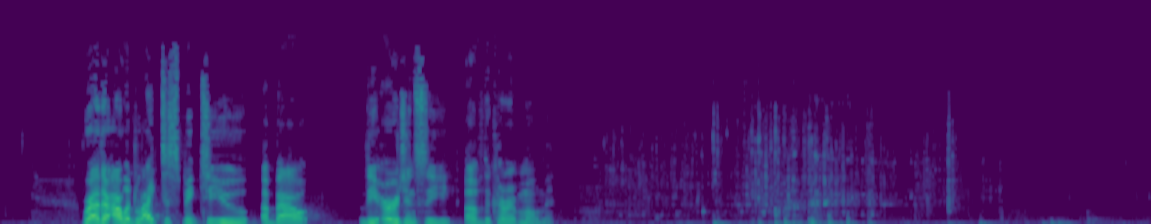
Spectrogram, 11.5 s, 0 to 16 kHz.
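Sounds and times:
speech: 0:00.8 - 0:05.6
water poured into a glass: 0:05.8 - 0:11.5.

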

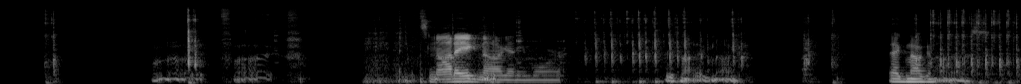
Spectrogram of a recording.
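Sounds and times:
speech: 0:04.3 - 0:05.8, 0:06.6 - 0:07.5, 0:08.9 - 0:09.9
clicky computer keyboard typing: 0:05.8 - 0:08.5, 0:09.1 - 0:10.1.

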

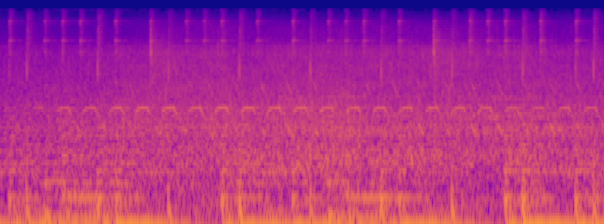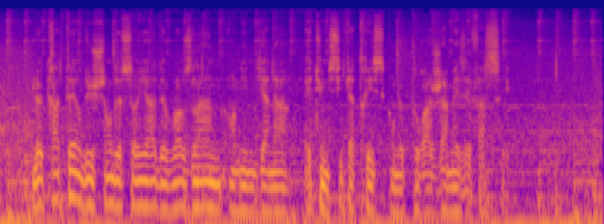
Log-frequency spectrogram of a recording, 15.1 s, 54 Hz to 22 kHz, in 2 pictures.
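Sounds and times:
emergency siren wailing after a plane crash in Roseland Indiana: 0:00.0 - 0:09.1
steady dense rain at night after a plane crash in Roseland Indiana: 0:00.0 - 0:15.0
speech: 0:08.0 - 0:14.1.

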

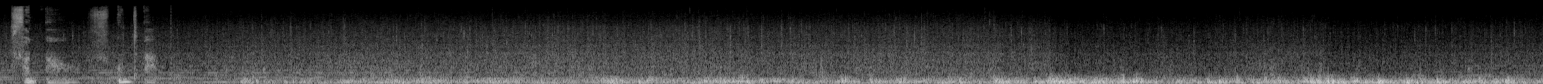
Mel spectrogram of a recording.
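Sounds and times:
dense rain falling on tree leaves: 0:00.0 - 0:15.4
speech: 0:00.1 - 0:02.6
gusting wind: 0:01.6 - 0:15.4.

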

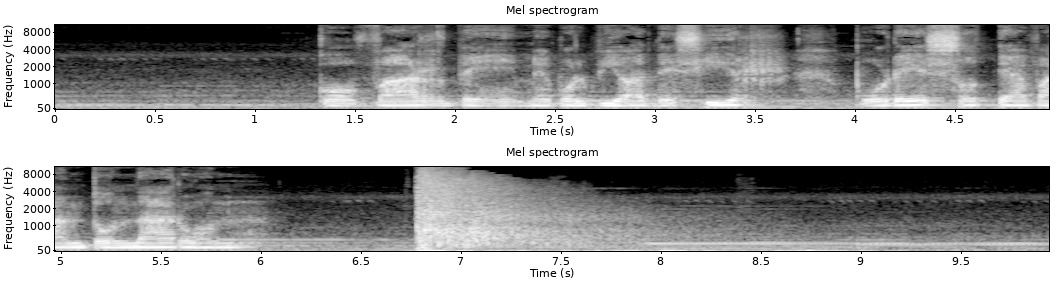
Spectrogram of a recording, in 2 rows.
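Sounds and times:
faint steady tone: 0:00.0 - 0:04.5, 0:08.1 - 0:09.9
speech: 0:01.3 - 0:06.1
loud sharp gunshot: 0:06.8 - 0:08.2.

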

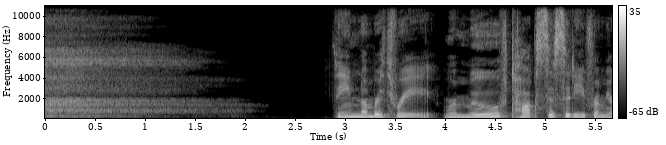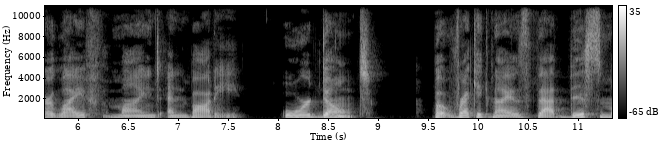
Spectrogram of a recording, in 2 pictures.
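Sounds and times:
long soft exhale during a guided breathing exercise: 0:00.0 - 0:02.1
speech: 0:02.9 - 0:09.0, 0:09.6 - 0:11.3.

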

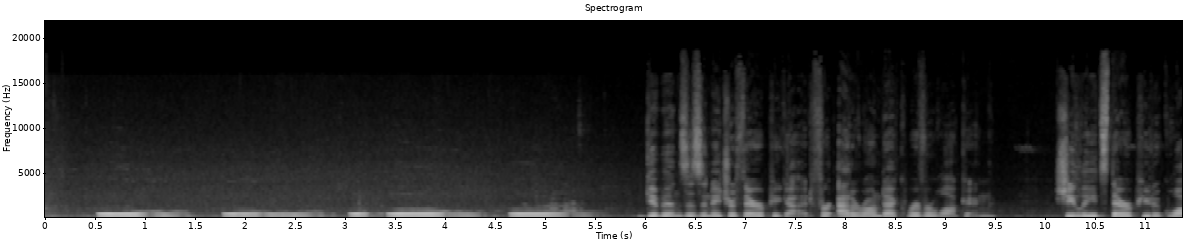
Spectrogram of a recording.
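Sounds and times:
person imitating owl hoots on a woodland walk: 0:00.5 - 0:05.7
speech: 0:06.0 - 0:11.3.

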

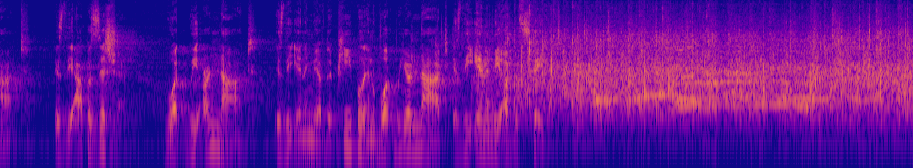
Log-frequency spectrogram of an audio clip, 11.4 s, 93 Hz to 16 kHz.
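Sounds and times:
speech: 0:00.2 - 0:07.2
large audience applauding: 0:05.8 - 0:11.4.

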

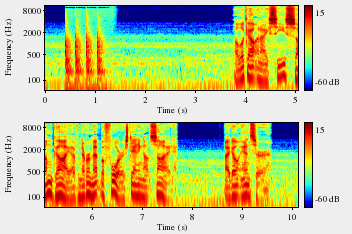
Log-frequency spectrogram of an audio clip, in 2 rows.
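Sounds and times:
knocking on a door: 0:00.4 - 0:01.4
speech: 0:03.8 - 0:07.8, 0:08.6 - 0:09.6.

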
